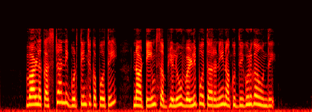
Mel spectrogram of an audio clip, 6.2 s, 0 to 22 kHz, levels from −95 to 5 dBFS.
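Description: Listening to the speech recording, nothing stood out as a technical fault at any point.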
